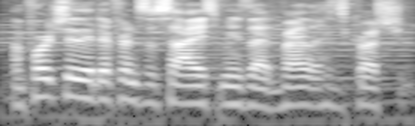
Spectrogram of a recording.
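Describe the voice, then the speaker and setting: Quick player reading out game text, dry little asides, music faint underneath. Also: medium pitch. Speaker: let's play narrator.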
